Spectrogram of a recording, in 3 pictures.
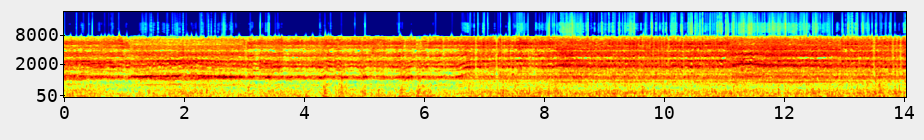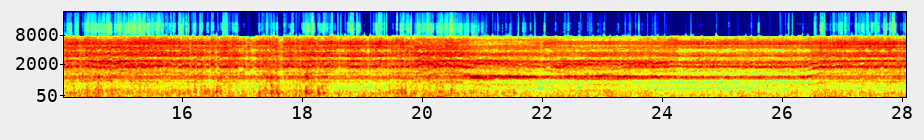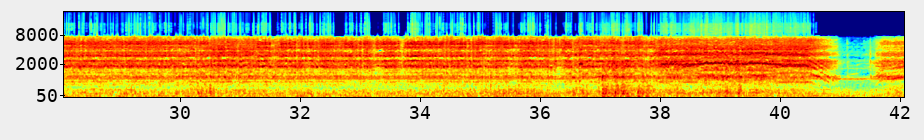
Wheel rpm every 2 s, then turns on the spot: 110, 110, 120, 140, 160, 160, 160, 160, 160, 160, 130, 120, 110, 150, 160, 160, 160, 160, 160, 160, 60.
none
